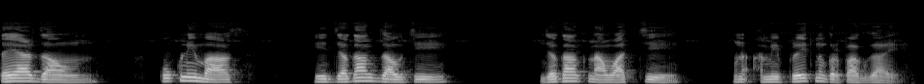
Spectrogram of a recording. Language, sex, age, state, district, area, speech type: Goan Konkani, male, 60+, Goa, Canacona, rural, spontaneous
